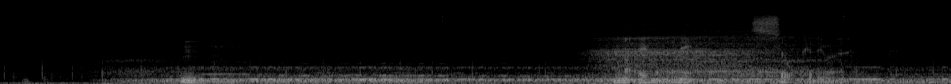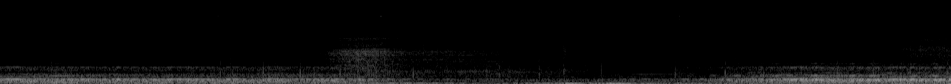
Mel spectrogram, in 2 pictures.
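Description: Low game music plays steadily.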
